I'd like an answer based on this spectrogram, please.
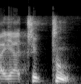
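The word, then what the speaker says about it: يجبّ: Itu bacanya bukan yajibu tapi apa?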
